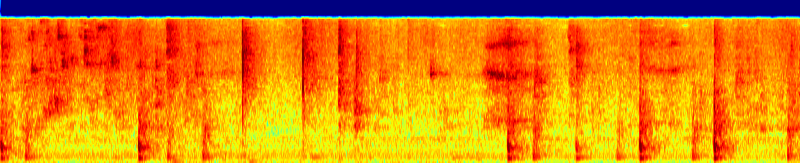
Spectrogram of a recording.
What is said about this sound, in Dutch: Oh, je bent een pop in het bad aan het doen? Ja. Lekker, hè?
